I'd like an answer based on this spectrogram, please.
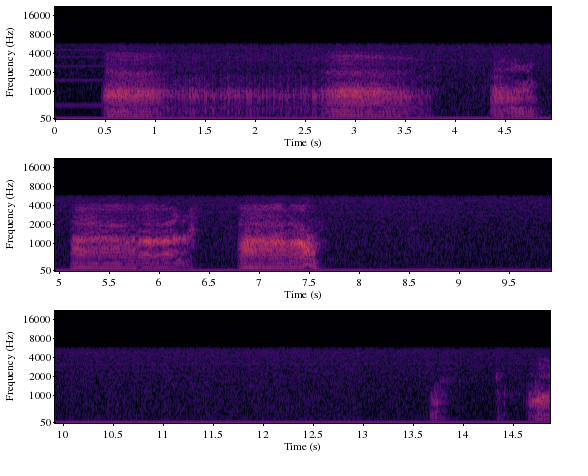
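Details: Pet dog playfully growling and barking while fighting a wooden baseball bat: several drawn-out, harmonic growl-barks with rising and falling pitch in the first eight seconds, then near silence with a few faint clicks.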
